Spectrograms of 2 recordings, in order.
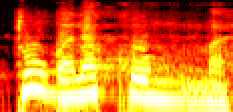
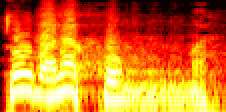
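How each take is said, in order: First: Drawn out, deliberate; slow solemn echo. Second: Drawn out, deliberate; slow blessing. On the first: Preacher repeating the blessing, slow and solemn. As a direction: repeat it slowly. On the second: Preacher blessing the persecuted, slow and solemn. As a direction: say it slowly, savoring each word. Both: Shown as a demonstration. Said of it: "repeated blessing".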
